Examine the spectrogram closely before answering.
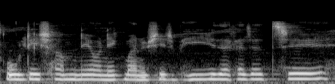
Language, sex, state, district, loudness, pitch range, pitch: Bengali, female, West Bengal, Cooch Behar, -13 LUFS, 225-240 Hz, 230 Hz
